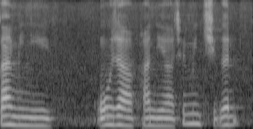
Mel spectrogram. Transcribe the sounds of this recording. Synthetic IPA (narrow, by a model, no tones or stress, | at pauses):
kamini | ɔzapʰanijasʰamint͡ʃʰiɡɯn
